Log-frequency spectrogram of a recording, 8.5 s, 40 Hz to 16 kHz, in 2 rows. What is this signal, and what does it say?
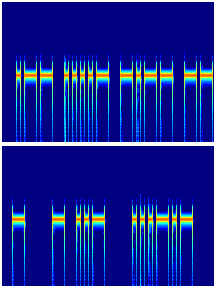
Morse code, heard as a keyed tone, about 15 wpm, 700 Hz. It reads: W4YMT TU <SK>
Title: Practice QSO - Exchange 4 - Ending - 15wpm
